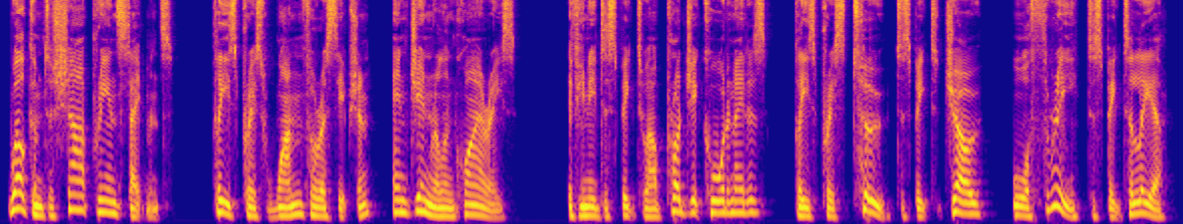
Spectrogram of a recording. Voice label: Phone Welcome Greeting; Sharp Reinstatements Ltd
